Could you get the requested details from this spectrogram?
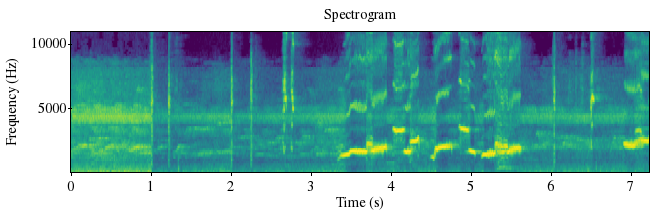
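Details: White-rumped shama (murai batu) song from a recording for training caged birds to sing, with inserted material from other birds: loud whistled, rising and slurred notes in quick bursts over a steady high-pitched hiss.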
